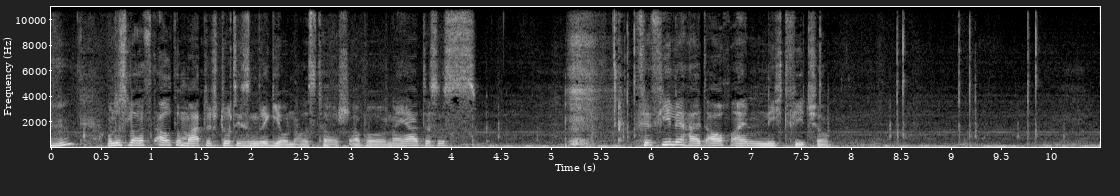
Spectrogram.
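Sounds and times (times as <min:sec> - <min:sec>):
speech: 0:00.0 - 0:04.4, 0:05.2 - 0:07.9
low steady hum: 0:00.0 - 0:10.4
computer clicking: 0:05.6 - 0:06.0, 0:07.6 - 0:10.0
computer keyboard typing: 0:08.4 - 0:10.0.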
